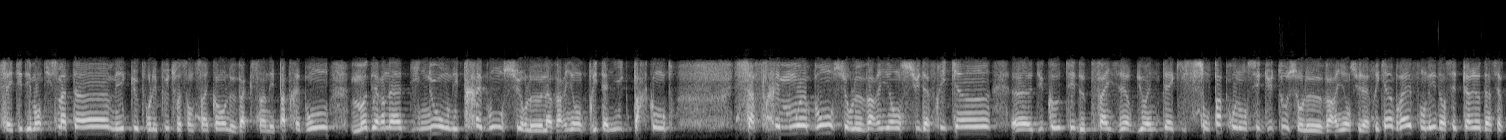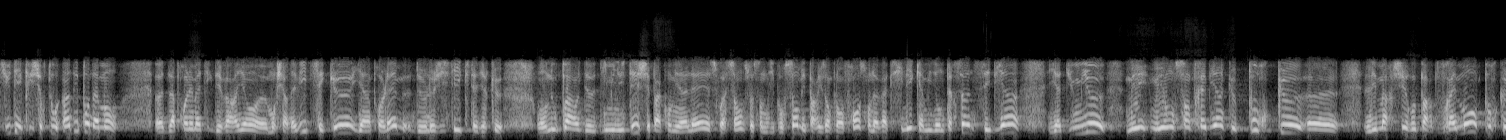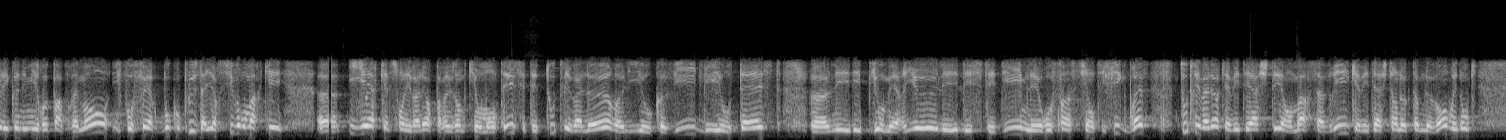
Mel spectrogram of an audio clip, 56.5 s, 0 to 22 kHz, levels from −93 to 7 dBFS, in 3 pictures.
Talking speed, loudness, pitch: 220 wpm, -19 LUFS, 335 Hz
